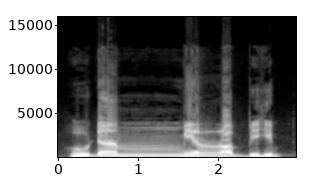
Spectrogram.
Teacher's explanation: Hudam agak sedikit dengung dan ditahan. Ini idgham bi gunnah.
